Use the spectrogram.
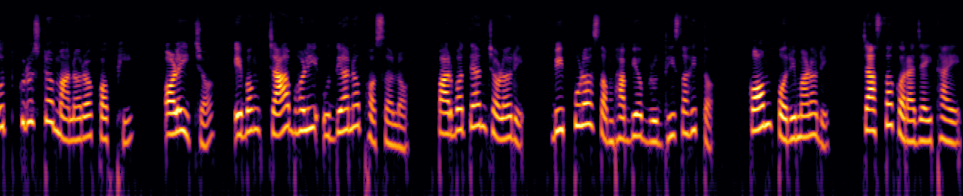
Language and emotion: Odia, neutral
